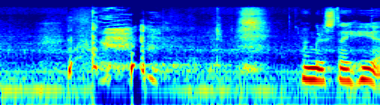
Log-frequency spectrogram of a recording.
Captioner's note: coughs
